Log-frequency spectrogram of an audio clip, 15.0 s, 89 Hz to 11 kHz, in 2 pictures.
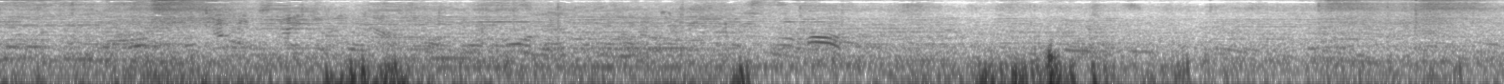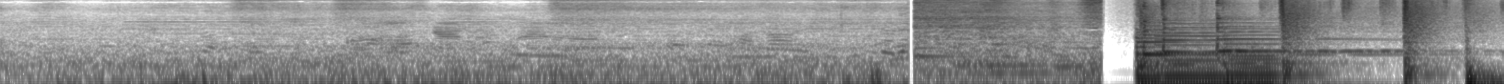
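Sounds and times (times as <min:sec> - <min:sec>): faint voices of people talking: 0:00.0 - 0:13.0
open-air background noise: 0:00.0 - 0:14.8.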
